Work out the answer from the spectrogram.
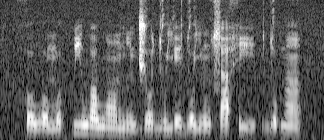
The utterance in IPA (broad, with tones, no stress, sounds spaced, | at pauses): h o˨ w o˨ m o˨˦ k͡p i˦ w ɔ˧ w ɔ̃˧ b ĩ˨ d͡ʒ o˧ d u˧ j e˨ d o˧ j ũ˨ s a˨˦ h i˦˨ | d o˨ b ã˨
